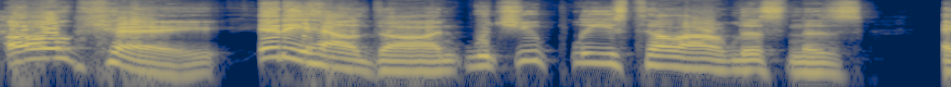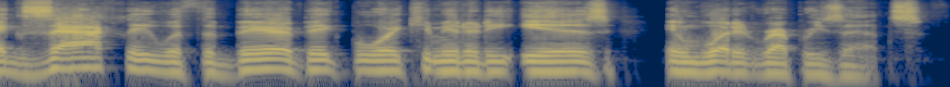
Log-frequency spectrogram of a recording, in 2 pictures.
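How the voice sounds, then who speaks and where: A man's voice: lowish voice, big pitch swings, measured pace, no room sound, clean studio sound. A man hosting a podcast interview, playful and teasing with his guest. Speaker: podcast host. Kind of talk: casual interview talk.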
